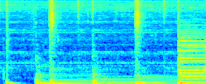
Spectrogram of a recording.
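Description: Instrumental background music with a beat, coming back in a moment after a brief hush.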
